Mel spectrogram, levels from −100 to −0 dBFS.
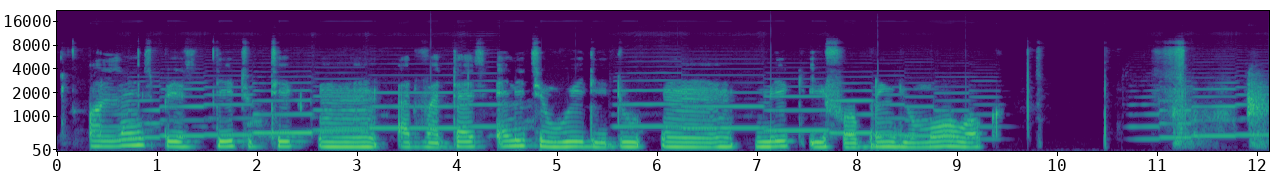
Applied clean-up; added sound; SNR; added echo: none; Wind instrument, woodwind instrument; 12 dB; none.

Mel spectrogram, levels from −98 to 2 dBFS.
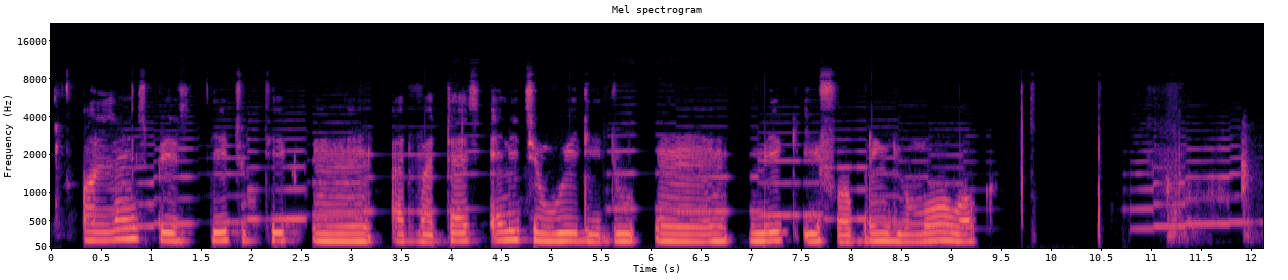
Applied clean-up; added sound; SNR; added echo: neural mask model RNNoise.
